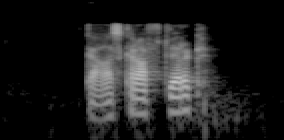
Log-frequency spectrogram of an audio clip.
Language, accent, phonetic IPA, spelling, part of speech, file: German, Austria, [ˈɡaːskʁaftˌvɛʁk], Gaskraftwerk, noun, De-at-Gaskraftwerk.ogg
- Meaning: gas-fired power station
